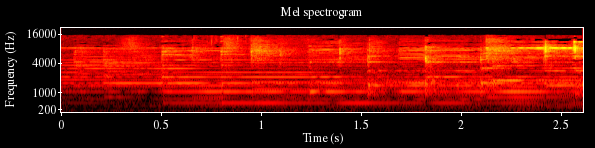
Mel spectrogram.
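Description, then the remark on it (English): A mobile phone ringtone, sounding for an incoming call, plays a bright, repeating electronic melody with quick pulsing notes, steady throughout, with no talking over it. “So apparently, this is my ringtone.”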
